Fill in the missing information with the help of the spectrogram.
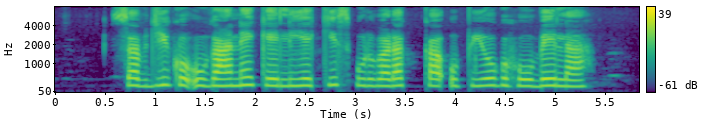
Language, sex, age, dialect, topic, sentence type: Magahi, female, 51-55, Southern, agriculture, question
